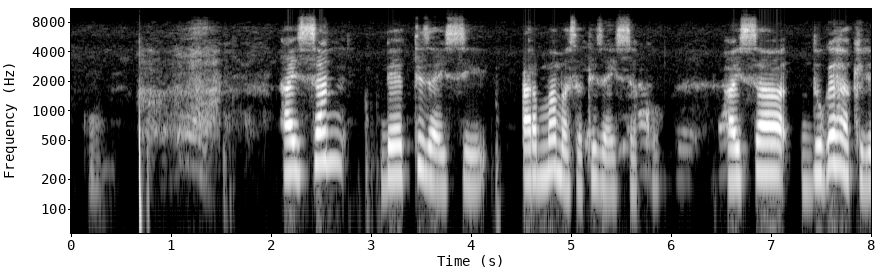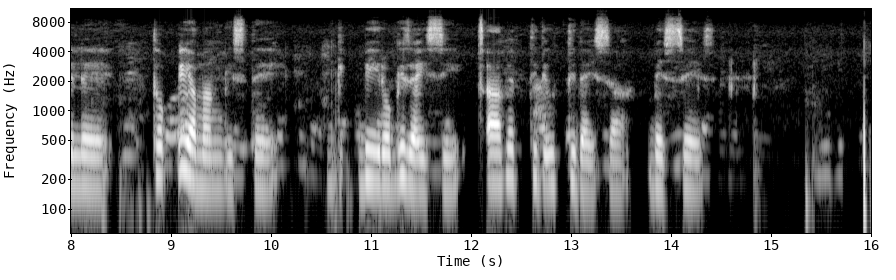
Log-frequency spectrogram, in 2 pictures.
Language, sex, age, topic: Gamo, female, 25-35, government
